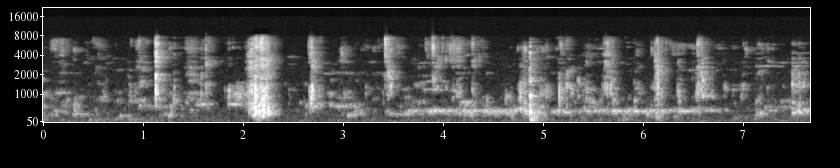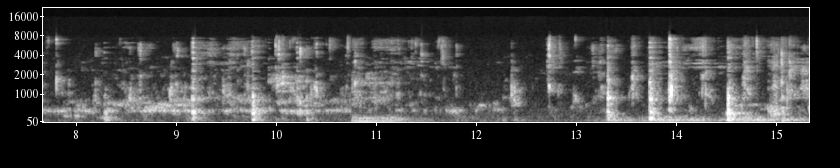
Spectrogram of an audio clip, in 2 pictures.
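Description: Close-miked eating: chewing and wet mouth sounds, a quick run of small crisp clicks, with one louder moment about two seconds in.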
